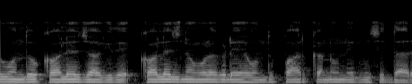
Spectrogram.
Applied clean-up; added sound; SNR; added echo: none; none; none; none.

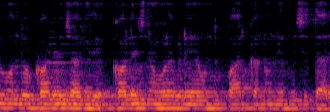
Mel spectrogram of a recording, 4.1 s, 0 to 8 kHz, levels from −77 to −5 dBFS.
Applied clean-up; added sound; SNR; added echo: neural separator model SepFormer DNS4.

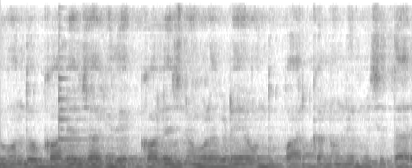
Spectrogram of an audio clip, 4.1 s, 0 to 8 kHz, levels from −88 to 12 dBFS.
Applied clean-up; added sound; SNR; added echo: none; Plucked string instrument; 19 dB; reverberation time 2.0 s.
